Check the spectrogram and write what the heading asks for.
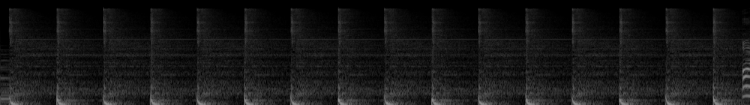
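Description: Steady marching beat of classroom percussion: a drum and a cymbal struck together about three times every two seconds, each hit ringing briefly before the next.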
